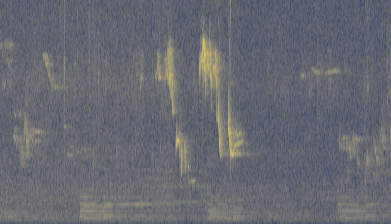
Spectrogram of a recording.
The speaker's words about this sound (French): le chant de l'oiseau qui vous rassure, ou cette douce brise légère qui s'écoule.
